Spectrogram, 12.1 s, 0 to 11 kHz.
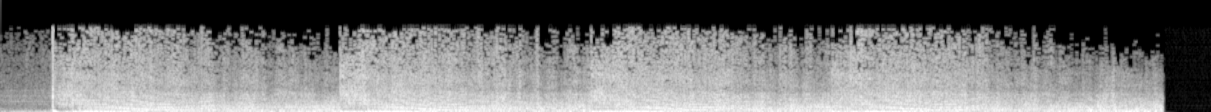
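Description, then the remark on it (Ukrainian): A multiple rocket launcher salvo, fired by Ukrainian troops from an Uragan system and two Burevii systems at Russian positions in Kharkiv Oblast: a loud, unbroken roar for about eleven seconds, with fresh launches every two to three seconds, each trailing a falling whoosh. No voices. “Три снаряди, 3 секунди постріл, вогонь!”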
